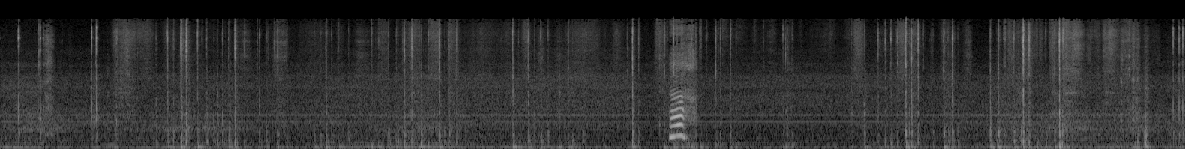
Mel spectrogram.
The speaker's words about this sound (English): Okay, don't mind me trying to spam click.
